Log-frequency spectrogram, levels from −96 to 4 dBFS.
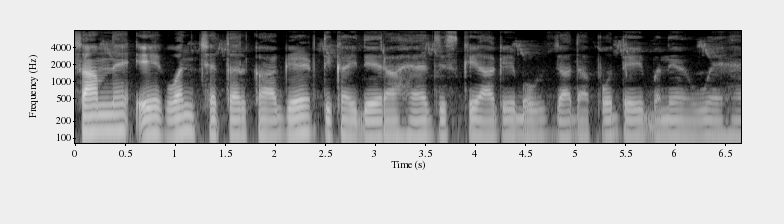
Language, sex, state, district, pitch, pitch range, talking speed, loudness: Hindi, male, Rajasthan, Bikaner, 105 Hz, 105-110 Hz, 160 wpm, -25 LUFS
